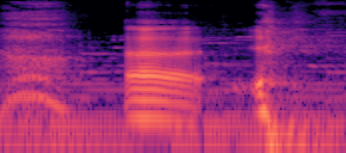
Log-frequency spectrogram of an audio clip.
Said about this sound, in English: Gasp.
